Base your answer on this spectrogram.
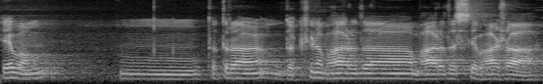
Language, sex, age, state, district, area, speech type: Sanskrit, male, 45-60, Karnataka, Uttara Kannada, rural, spontaneous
